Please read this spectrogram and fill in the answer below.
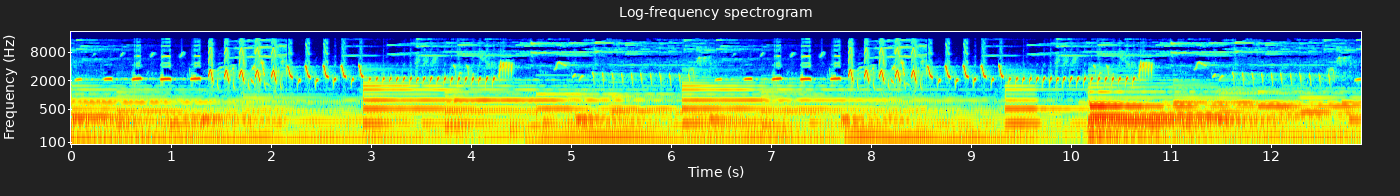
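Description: Soft meditation music with sustained notes, layered with birdsong: runs of quick chirps and a high trill that come round about every six seconds.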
